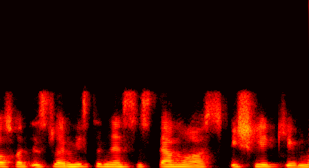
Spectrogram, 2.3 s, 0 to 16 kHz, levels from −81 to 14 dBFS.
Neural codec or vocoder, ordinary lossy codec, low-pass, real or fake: codec, 16 kHz, 2 kbps, FreqCodec, smaller model; Opus, 64 kbps; 7.2 kHz; fake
